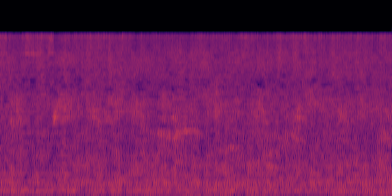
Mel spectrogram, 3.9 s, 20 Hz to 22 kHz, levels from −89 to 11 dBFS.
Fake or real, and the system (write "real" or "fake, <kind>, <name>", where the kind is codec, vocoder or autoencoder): fake, vocoder, WaveNeXt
